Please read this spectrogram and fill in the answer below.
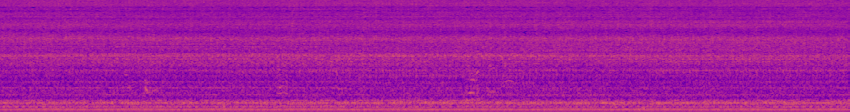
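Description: A motor-vehicle engine idling steadily, a constant low hum, with faint voices behind it.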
